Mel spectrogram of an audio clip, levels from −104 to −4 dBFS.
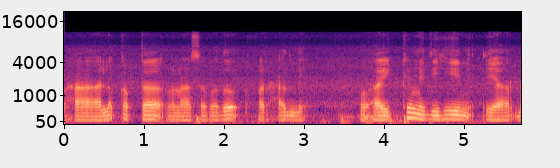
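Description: Running the speech through a low-bitrate transform codec, most likely Bluetooth LC3 compression, leaves plainly audible codec damage throughout: nothing remains above 11.6 kHz, and the upper band turns breathy and grainy where noise stands in for detail, which fits roughly 48 kbps with 10 ms frames.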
